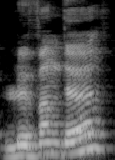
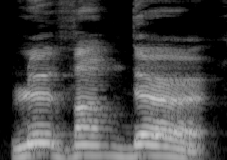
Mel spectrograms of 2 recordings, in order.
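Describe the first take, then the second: First: Said in the usual way. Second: Le vendeur in slow, separate syllables; drawn-out teaching take; slow pronunciation demo. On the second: Shown as a demonstration. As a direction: model it slowly and low, syllable by syllable. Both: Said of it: "você fala simplesmente".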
